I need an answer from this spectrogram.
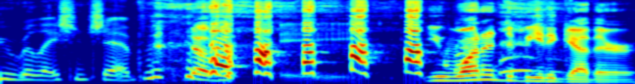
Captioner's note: laughing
